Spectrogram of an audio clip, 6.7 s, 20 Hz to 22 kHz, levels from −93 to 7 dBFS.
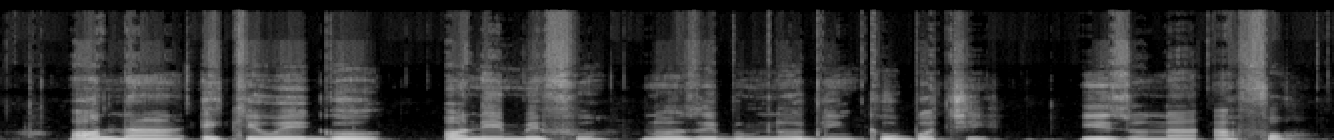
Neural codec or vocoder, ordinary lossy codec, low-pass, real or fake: none; none; none; real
